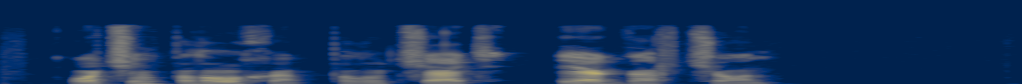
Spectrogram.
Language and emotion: Russian, neutral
